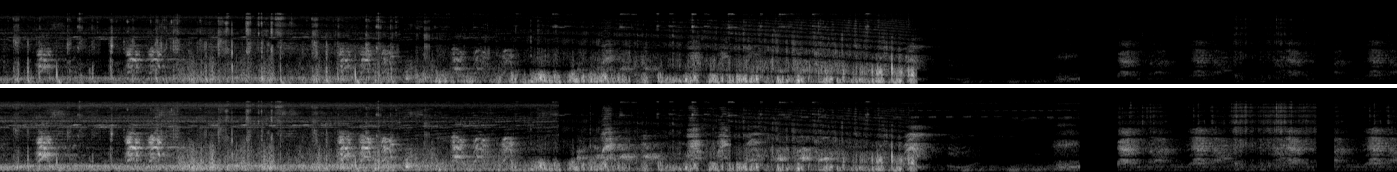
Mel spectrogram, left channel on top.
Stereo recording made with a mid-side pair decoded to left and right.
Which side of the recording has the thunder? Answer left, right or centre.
right.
